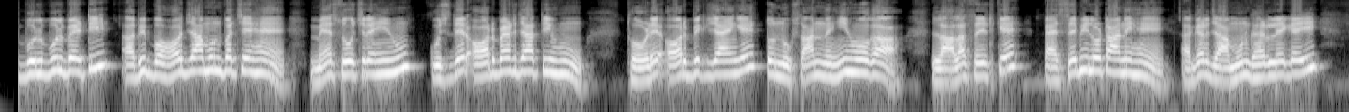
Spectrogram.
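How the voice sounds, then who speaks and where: A cartoonish character voice carries the speech. It moves at a moderate pace with lively intonation. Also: woman. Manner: soft, gentle.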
